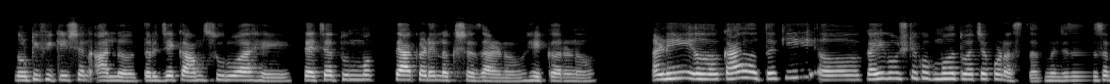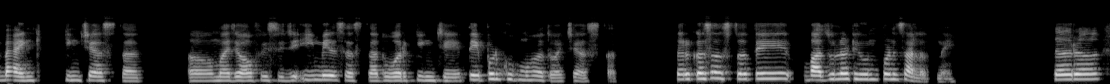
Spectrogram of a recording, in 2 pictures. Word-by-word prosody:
Notification 205 +1 -2
आलं 180 -2 0
तर 185 -1 +1
जे 200 - +4
काम 190 -1 +2
सुरू 205 0 -2
आहे, 175 -5 0
त्याच्यातून 210 +2 0
मग 220 0 -1 0.2
त्याकडे 210 -2 +4
लक्ष 185 +1 -1
जाणं. 160 -3 -3
हे 185 -1 0
करणं. 165 -3 -4 0.6
आणि 260 +5 +3
अ, 245 -1 +5
काय 275 +4 +4
होतं 270 -3 +2
की 305 +1 -7 0.2
अ, - - -1 0.4
काही 245 +3 +4
गोष्टी 275 +1 -3
खूप 275 -3 -2
महत्त्वाच्या 250 -1 +2
पण 240 - 0
असतात, 160 -4 -6
म्हणजे 175 0 -4
जसं 185 +2 -6
बँकिंगचे 195 +1 -1
असतात, 180 -4 -2 0.5
अ, 165 - -3 0.2
माझ्या 180 0 +1
ऑफिसचे 180 +1 -3
जे 185 - -2
ईमेल्स 210 -1 +2
असतात 175 0 -2
वर्किंगचे, 180 -1 -2
ते 215 - +6
पण 250 -1 +4
खूप 235 -3 -4
महत्त्वाचे 170 -6 -4
असतात. 145 0 -9 0.6
तर 235 +1 +3
कसं 270 +2 +5
असतं 260 -2 +1
ते 260 0 +5 0.4
बाजूला 240 +5 +6
ठेवून 235 -1 +1
पण 245 -1 +3
चालत 230 - 0
नाही. - - -12 1.0
तर 230 +1 +6
अ, 240 +1 +4
200 Hz, 145 wpm, -20 LUFS, 180-240 Hz, 1.0 s, ते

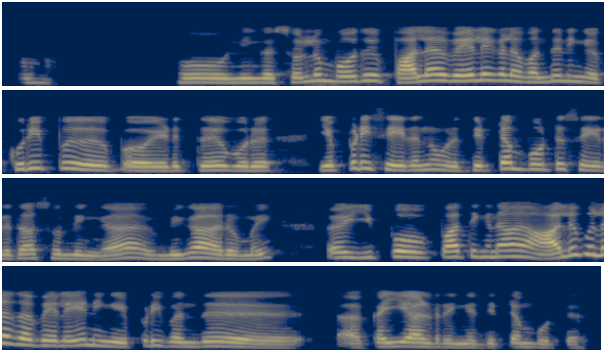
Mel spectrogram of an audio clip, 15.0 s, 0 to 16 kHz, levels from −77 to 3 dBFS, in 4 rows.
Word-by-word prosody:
ஓ, - - -10 1.0
ஓ! - - 0 0.3
நீங்க 175 0 0
சொல்லும்போது 225 +3 -1 0.2
பல 185 +5 +5 0.2
வேலைகள 255 0 +3
வந்து 200 +4 -2
நீங்க 210 -5 -2
குறிப்பு 265 +2 -1 0.3
ப - - 0 0.2
எடுத்து 175 +2 -1 0.2
ஒரு 175 0 +2 0.4
எப்படி 275 +8 0
செய்றதுன்னு 200 +1 +1
ஒரு 175 - -1
திட்டம் 230 +6 +2
போட்டு 225 +1 -1
செய்றதா 185 -1 0
சொன்னீங்க. 165 -4 -4 0.4
மிக 170 +4 -2 0.2
அருமை. 170 0 -3 0.7
இப்போ 250 +3 +2 0.3
பாத்தீங்கன்னா, 245 +1 +2 0.3
அலுவலக 320 -3 +2
வேலையை 210 +1 +1
அ - - -3
நீங்க 195 -3 0
எப்படி 210 +4 -5
வந்து 180 +2 -2 0.8
அ - - 0 0.2
கையாளுறீங்க 165 -4 0
திட்டம் 160 0 -6
போட்டு? 135 -1 -10
195 Hz, 130 wpm, -22 LUFS, 175-240 Hz, 1.0 s, பல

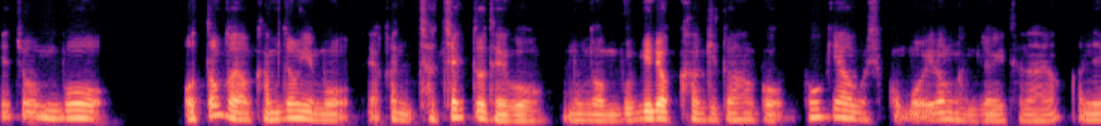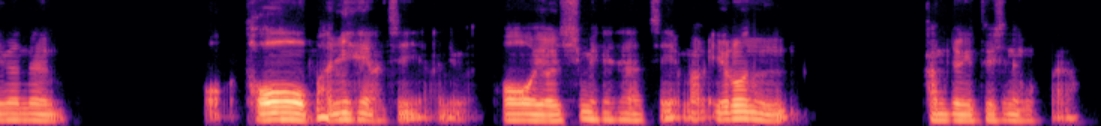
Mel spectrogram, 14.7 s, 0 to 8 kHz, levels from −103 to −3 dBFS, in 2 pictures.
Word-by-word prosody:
이게 75 - -6
좀 80 - -2
뭐 130 -1 +3 0.5
어떤가요? 120 - +2
감정이 120 +3 +1
뭐 100 -1 -2
약간 105 -5 -5
자책도 135 +1 +1
되고 90 -4 0
뭔가 100 -1 -3
무기력하기도 110 +1 +1
하고 105 +3 -5
포기하고 145 -5 -1
싶고 - - -13
뭐 - - -3
이런 115 0 0
감정이 95 -2 -6
드나요? 95 +4 -8
아니면은 100 -1 -3 0.9
어 - - -8 0.2
'더 110 0 +9
많이 110 -6 +1
해야지.' 95 - -5
아니면 - - -13 0.2
'더 100 -1 +4
열심히 95 +5 -1
해야지.' 110 +5 -7
막 120 -4 -8
요런 115 -5 +2 0.9
감정이 100 -1 -2
드시는 95 0 -6
건가요? 130 +10 -15
105 Hz, 315 characters per minute, -23 LUFS, 95-120 Hz, 0.9 s, 더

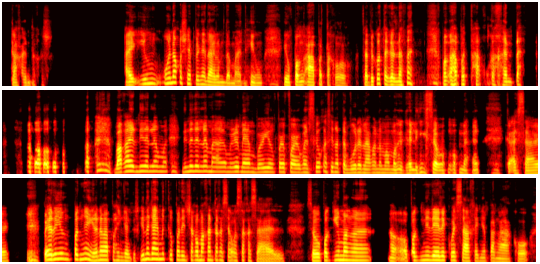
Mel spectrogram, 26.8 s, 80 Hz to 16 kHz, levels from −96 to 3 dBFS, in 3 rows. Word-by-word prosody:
Kakanta - - -6
pa - - -29
siya. - - -17 1.2
Ay 140 +7 +3
'yung 205 +3 -2
una 225 +3 +3
ko 235 - -2
siyempre 190 -3 -2
nararamdaman 125 - -1
'yung 115 -4 -2 0.4
'yung 135 - +3
pang-apat 135 -1 +3
ako 110 -3 -8 0.2
sabi 145 +2 0
ko, 200 - +3
"Tagal 160 -6 +4
naman 145 +9 +1 0.5
pang-apat 170 +1 +4
pa 160 -3 -5
ako - - -30
kakanta," 145 -4 -1 0.6
oo, 185 +1 +5 1.0
baka 205 +6 +6
hindi 210 0 -1
na - - -1
nila 215 - -1 0.4
hindi 190 - -10
na 215 - +3
nila 215 -1 0
ma-remember 190 -2 -3
'yung 180 -1 -3
performance 170 -2 -2
ko 195 - -1
kasi 195 0 -6
natabunan 160 -3 -2
na 145 0 -3
ako 155 - -6
ng 150 - -7
mga 150 0 -5
magagaling 135 +3 -3
sa 130 - +3
unahan, 135 -1 -6 0.5
kaasar. 125 +2 -2 0.6
Pero 205 +1 +9
'yung 225 -2 0
'pag 210 0 +2
ngayon 195 -6 +2
napapakinggan 170 -6 +1
ko 140 - -13
ginagamit 220 +2 +3
ko 200 - -2
pa 190 -2 -2
rin 180 - -2
siya, 175 +2 -3
kumakanta 175 0 +1
kasi 170 -1 -5
ako - - -3
sa 165 - -3
kasal. - - -3 0.4
So, 150 0 +4
'pag 165 +2 +2
'yung 185 0 +2
mga, 165 -2 +1 0.4
oo, 135 +1 -1
'pag 170 -1 +2
nire-request 175 -2 +3
sa'kin 135 0 +1
'yung 135 - -13
pangako, 115 -3 -4
170 Hz, 155 wpm, -23 LUFS, 140-190 Hz, 1.2 s, Pero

